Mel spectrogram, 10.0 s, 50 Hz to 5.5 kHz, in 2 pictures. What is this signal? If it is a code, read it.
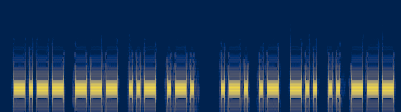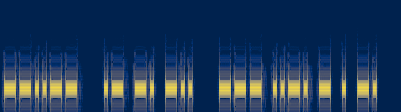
Morse code, heard as a keyed tone, about 25 wpm, 600 Hz. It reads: YOUR RADIO, AND OFTEN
